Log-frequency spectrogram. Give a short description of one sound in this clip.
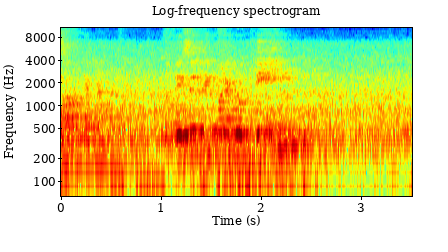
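A man speaks calmly, lecturing in a slightly echoing room.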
